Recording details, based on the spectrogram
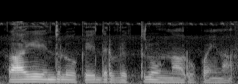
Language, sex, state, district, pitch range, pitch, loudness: Telugu, male, Telangana, Hyderabad, 100-110 Hz, 105 Hz, -22 LUFS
